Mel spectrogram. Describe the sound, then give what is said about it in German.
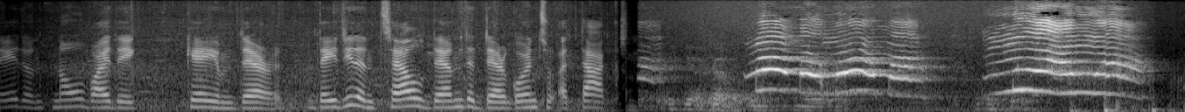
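A few toddlers babble and call out with high, lively voices, squealing and chattering in bursts as they romp and play in a cleared-out hotel conference room near a border crossing, with some toys on the carpet. “Nur wenige Kleinkinder toben hier im freigeräumten Konferenzzimmer.”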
